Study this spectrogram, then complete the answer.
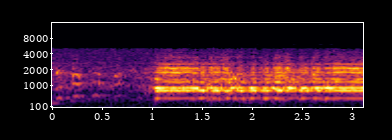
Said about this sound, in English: Boy, I hate honking during smooching.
